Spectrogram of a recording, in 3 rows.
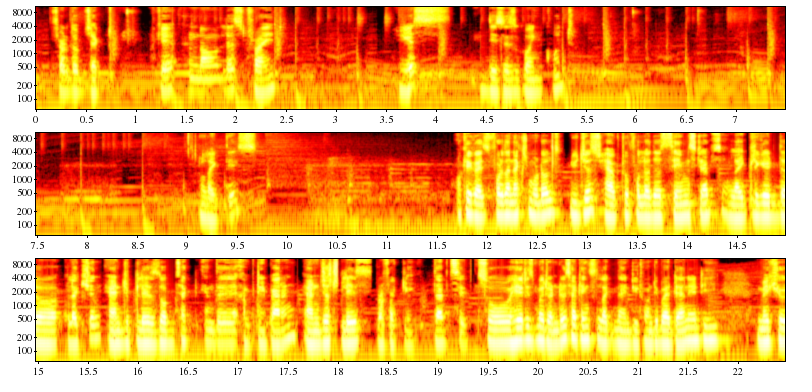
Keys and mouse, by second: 0.9 KP_1, 2.3-5.6 drag, 5.6 middle click, 5.9 z, 6.8 shift+middle drag, 7.5-8.7 middle drag.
